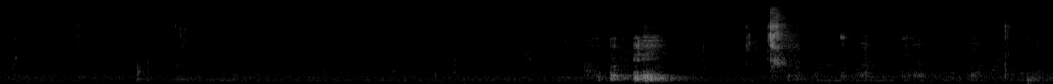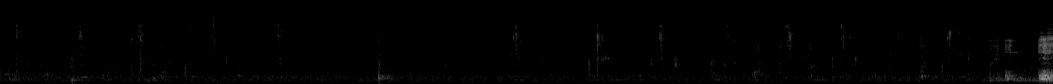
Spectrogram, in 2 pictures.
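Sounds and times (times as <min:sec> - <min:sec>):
wet chewing and mouth smacks: 0:00.1 - 0:02.7, 0:08.5 - 0:14.8, 0:15.6 - 0:20.4.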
